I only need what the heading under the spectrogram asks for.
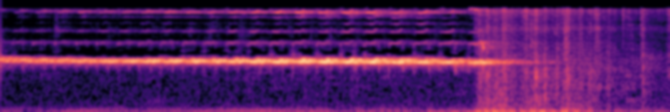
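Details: Common iora (cipoh), male cage bird singing imitated phrases; one long sustained high whistle with a steady tremor, broken off by wing flutters and clattering noise at the end.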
